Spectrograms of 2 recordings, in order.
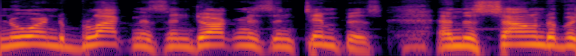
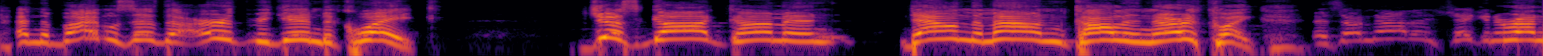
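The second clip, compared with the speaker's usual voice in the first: ordinary talk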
